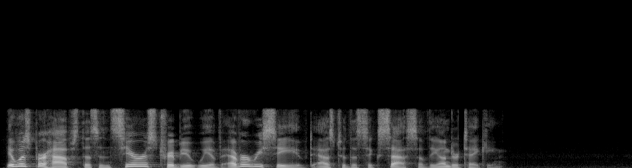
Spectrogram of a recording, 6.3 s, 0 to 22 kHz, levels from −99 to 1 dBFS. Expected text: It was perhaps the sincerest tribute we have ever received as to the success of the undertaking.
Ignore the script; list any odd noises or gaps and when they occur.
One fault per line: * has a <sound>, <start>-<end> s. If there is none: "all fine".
all fine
